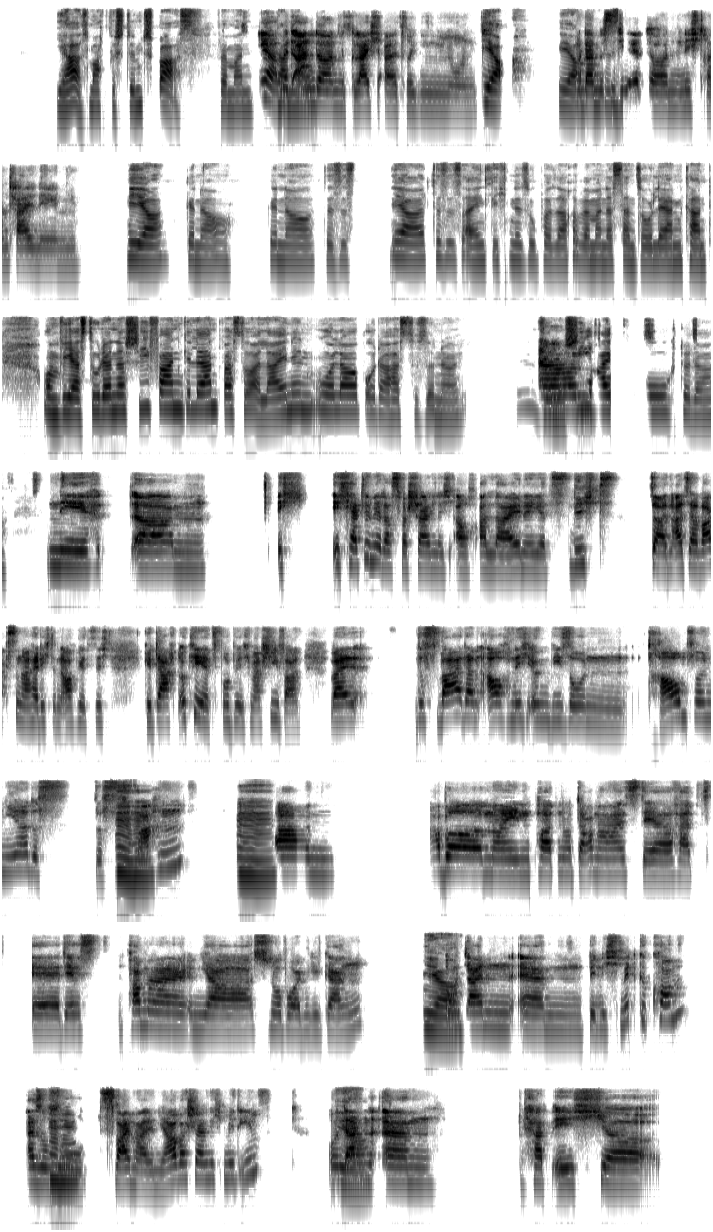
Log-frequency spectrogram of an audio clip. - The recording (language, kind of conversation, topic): German, unstructured, Welche Sportarten machst du am liebsten und warum?
- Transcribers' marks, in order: none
